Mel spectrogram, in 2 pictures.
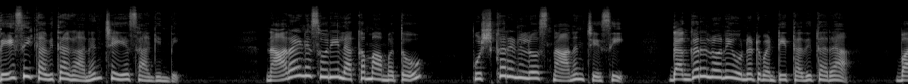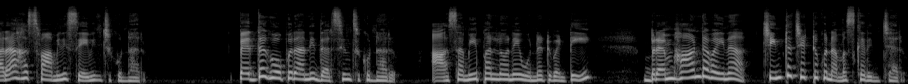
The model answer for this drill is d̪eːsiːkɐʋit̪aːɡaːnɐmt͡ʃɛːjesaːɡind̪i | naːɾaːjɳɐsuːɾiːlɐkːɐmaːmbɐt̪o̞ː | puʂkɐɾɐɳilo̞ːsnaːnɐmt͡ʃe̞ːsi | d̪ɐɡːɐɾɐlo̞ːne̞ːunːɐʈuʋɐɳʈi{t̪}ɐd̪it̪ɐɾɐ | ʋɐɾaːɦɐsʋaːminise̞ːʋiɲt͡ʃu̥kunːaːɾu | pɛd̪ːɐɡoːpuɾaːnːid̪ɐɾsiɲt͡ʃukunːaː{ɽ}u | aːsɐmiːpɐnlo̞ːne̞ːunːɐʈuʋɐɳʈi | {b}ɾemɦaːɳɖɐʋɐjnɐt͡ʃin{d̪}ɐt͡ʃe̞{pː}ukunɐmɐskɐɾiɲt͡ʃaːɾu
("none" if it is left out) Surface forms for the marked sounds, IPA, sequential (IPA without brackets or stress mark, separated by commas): t̪, ɾ, b, t̪, ʈː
